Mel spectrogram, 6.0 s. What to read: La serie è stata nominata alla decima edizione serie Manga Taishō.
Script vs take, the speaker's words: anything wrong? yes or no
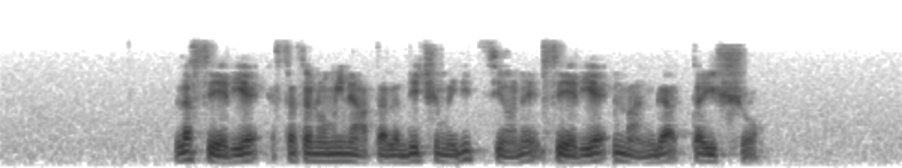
no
